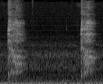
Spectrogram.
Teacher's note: this one is an aspirated T sound that is a t with an with air let out around it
